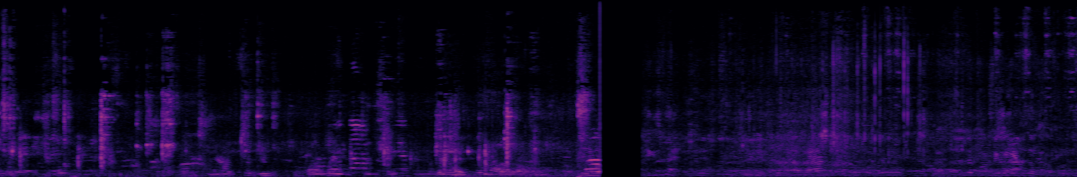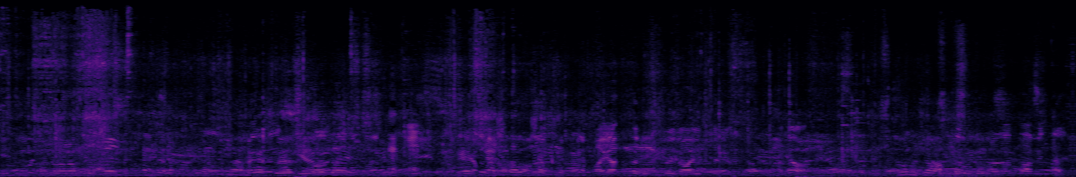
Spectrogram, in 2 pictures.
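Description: A crowd of men murmurs and chatters outdoors.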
